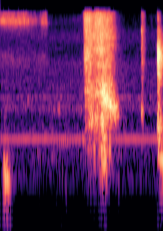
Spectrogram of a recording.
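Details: Speaker's own home mechanical ventilator, audible while he talks: a steady low hum with a half-second rush of air and a few brief clicks; one ventilator breath cycle.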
